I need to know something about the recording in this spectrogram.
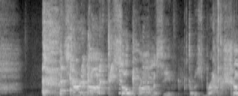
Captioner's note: coughing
